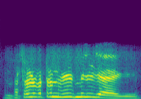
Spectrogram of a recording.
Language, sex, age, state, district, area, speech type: Hindi, male, 45-60, Uttar Pradesh, Hardoi, rural, conversation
